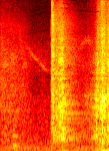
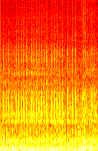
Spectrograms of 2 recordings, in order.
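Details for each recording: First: Reassembled Harley-Davidson Sportster, tried with more fuel: even starter cranking for seven seconds, never firing. Owner first suspects the battery; it was later found to be a fuel issue. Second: Rebuilt, non-stock Harley-Davidson Sportster with new exhaust, riding while cruising: deep, even burble on deceleration, firing pulses smooth and regular, road and wind underneath; healthy exhaust note on overrun.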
